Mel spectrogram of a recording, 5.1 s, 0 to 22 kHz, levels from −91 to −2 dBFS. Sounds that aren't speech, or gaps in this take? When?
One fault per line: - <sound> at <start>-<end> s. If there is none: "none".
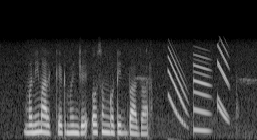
- chirp at 3.4-4.6 s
